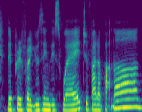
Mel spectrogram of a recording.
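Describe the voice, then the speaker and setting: A woman's very deep, low voice with a Chinese accent, lively intonation and a moderate pace, in a very clean recording with a silent background. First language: Mandarin. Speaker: YouTuber giving dating advice. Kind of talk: casual vlog talk. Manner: many fillers and self-corrections.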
